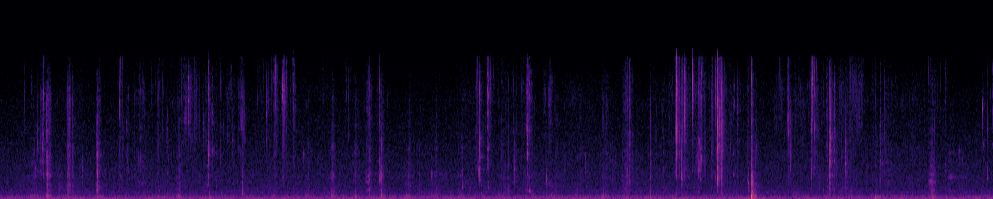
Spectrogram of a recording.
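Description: Close-up chewing and biting on fried chicken, with scattered sharp clicks throughout and the loudest bite about fifteen seconds in.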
